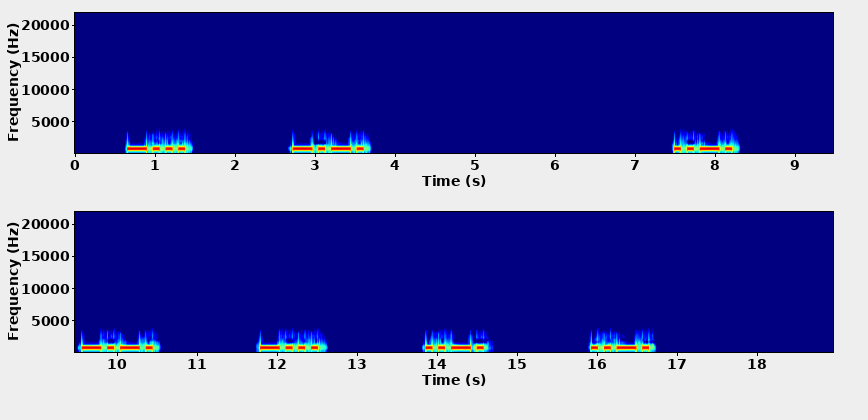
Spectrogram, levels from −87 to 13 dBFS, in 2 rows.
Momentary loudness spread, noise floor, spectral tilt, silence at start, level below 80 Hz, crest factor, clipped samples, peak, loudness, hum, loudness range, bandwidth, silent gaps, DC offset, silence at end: 8 LU; under -90 dBFS; -6.5 dB/octave; 0.65 s; -74 dBFS; 10 dB; under 0.1%; 0 dBFS; -7 LUFS; none; 3 LU; 1.5 kHz; 1.47-2.65 s, 3.70-7.44 s, 8.31-9.49 s, 10.54-11.72 s, 12.63-13.80 s, 14.71-15.88 s; under 0.1%; 2.3 s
